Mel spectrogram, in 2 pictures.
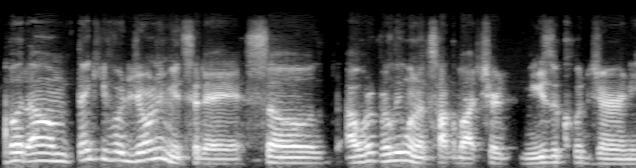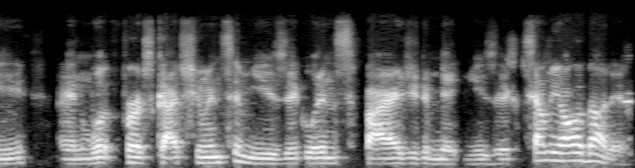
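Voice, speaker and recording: A man hosting an interview show, opening with upbeat, loud introductions and then asking questions in an easy conversational way. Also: mid-range voice, lively intonation, a little fast, hardly any pauses, low-quality recording.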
